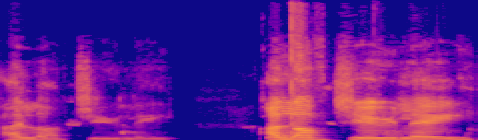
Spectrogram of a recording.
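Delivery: put-on cute English accent. Quoting what Melanie always says in their meetings, in her cute English accent. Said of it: "in her cute little like English accent".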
